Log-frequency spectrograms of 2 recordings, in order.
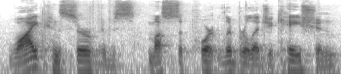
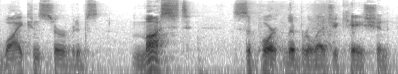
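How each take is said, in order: First: The word must carries no special stress. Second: The word must is strongly stressed. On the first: "the original title was" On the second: "I always like to emphasize the word must"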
